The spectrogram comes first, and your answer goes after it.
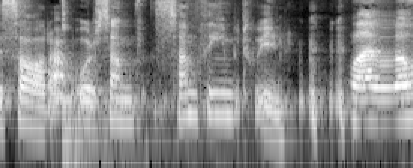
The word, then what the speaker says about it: Sara: Should I say Sara or should I say Sara or something in between? What was the second one you said? That's a Swedish pronunciation of Sara. Oh, maybe it's in Portuguese it's Sara.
